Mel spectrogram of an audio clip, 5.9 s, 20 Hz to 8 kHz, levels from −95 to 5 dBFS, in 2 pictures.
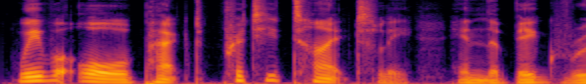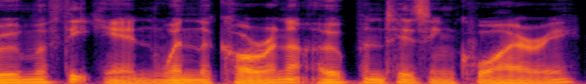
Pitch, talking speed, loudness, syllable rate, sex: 95 Hz, 195 wpm, -21 LUFS, 5.3 syllables/s, male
